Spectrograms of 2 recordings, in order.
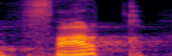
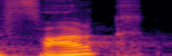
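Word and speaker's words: فرق: So it's kalam or qalam, and the same with the word difference, which may be pronounced in four different ways, because it's either farq or fark, or park or park. depending on the dialect in which it is used.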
